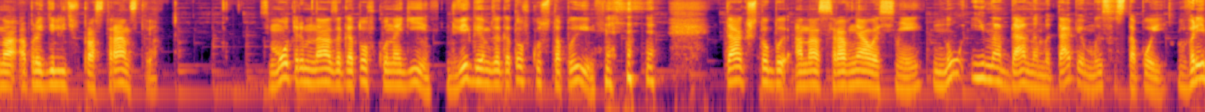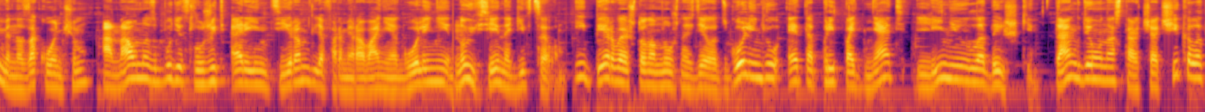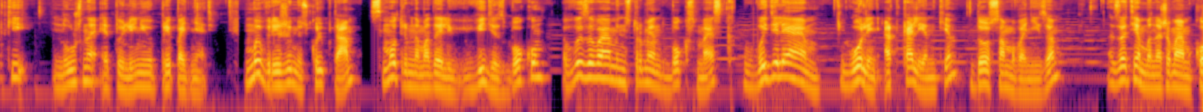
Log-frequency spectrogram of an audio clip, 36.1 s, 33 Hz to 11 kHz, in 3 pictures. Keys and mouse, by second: 1.6 KP_1, 4.7 g, 9.2-31.4 right drag, 10.0-11.5 middle drag, 19.7 click, 19.7 middle click, 22.2-31.4 shift+middle drag, 26.6-31.4 drag, 27.7 KP_3.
